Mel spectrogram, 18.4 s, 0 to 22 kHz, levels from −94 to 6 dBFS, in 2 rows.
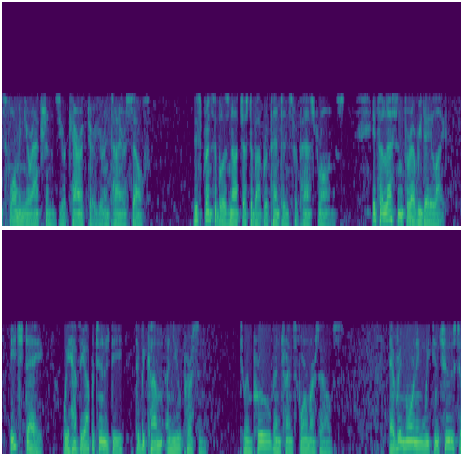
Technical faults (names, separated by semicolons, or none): overdone noise removal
